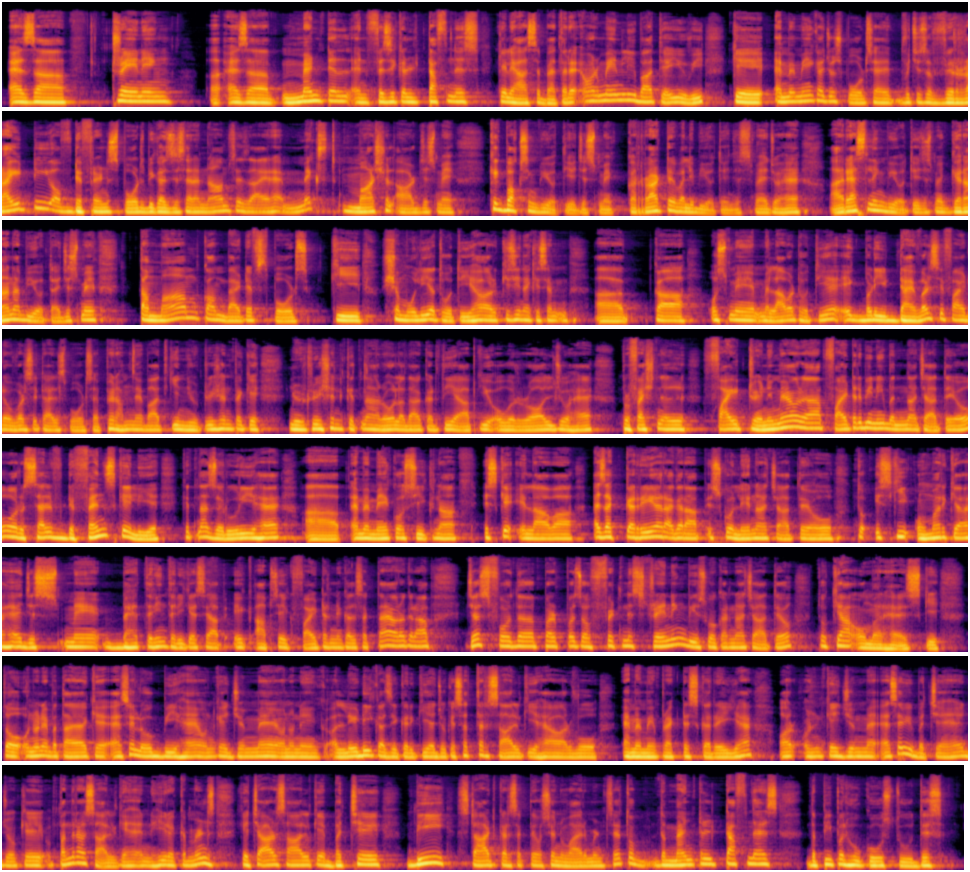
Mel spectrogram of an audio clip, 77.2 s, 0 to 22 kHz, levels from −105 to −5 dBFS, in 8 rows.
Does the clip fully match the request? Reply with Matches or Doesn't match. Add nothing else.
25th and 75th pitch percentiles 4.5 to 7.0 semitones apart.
Doesn't match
